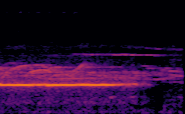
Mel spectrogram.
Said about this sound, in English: And so could you all on the count of three just whistle for me? Ready? One, two, three.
